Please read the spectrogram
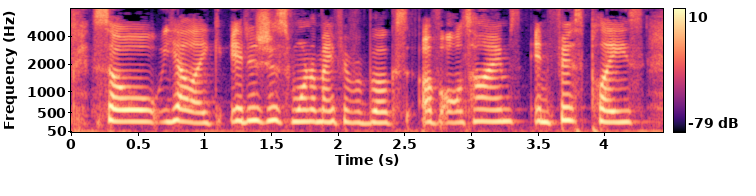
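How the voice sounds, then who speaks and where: Speaking at a moderate pace, a woman with a non-native accent has a high pitch. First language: not English. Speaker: booktuber. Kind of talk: casual book review monologue. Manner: animated.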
